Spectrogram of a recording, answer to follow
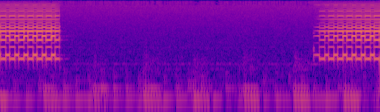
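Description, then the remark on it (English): Zoe's phone rings with a bright electronic trill, two bursts separated by a pause of about two and a half seconds, heard loud over a steady low throbbing background. “This Zoe's phone?”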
